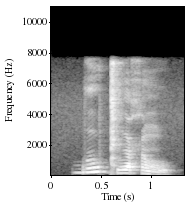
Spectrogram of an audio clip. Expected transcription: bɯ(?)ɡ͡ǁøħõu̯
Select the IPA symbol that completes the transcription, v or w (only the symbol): w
